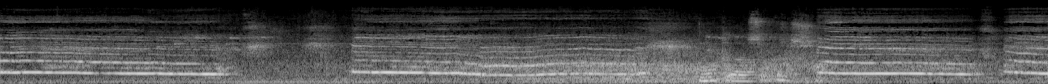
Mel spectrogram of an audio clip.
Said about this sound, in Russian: Ну, солнышко, не плачь. Все хорошо. Ты же не обожглась сильно. Все хорошо.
